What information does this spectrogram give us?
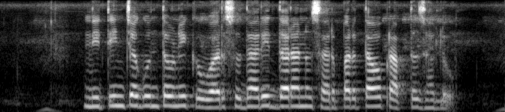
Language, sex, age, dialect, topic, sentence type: Marathi, female, 56-60, Southern Konkan, banking, statement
